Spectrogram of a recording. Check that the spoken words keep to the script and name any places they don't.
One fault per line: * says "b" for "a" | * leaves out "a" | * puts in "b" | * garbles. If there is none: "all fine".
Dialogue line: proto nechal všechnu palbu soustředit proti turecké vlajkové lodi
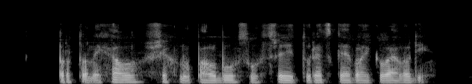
* leaves out "proti"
